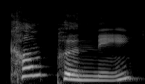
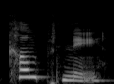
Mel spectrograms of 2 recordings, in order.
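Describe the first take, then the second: First: It is said with three syllables. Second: It is said with two syllables.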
